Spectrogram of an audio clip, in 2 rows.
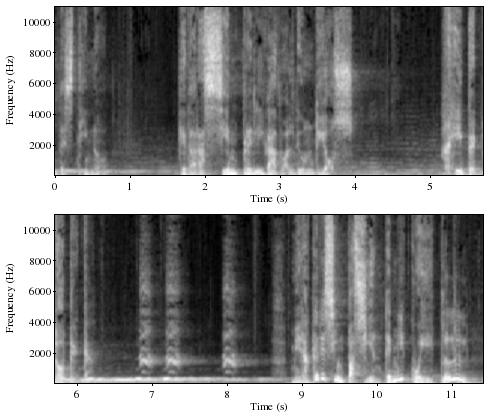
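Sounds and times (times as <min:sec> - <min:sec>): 
speech: 0:00.0 - 0:00.9, 0:01.7 - 0:04.1, 0:05.2 - 0:06.5, 0:08.9 - 0:11.4
crow cawing: 0:06.8 - 0:08.7.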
